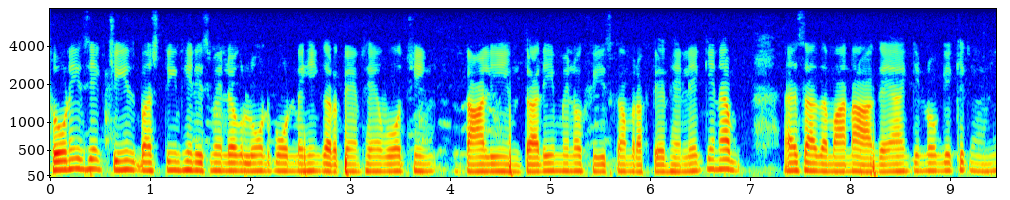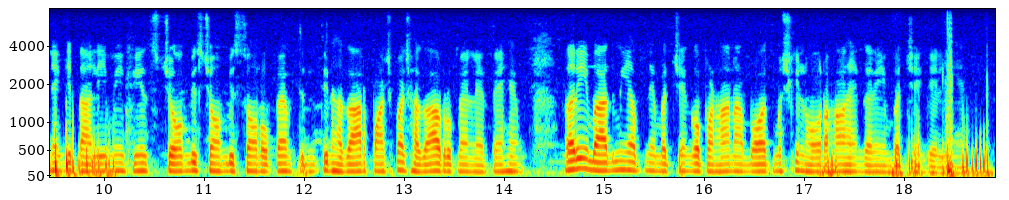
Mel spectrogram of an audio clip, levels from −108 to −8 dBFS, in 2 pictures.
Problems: constant background noise, low volume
